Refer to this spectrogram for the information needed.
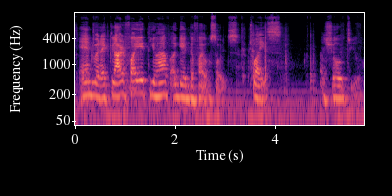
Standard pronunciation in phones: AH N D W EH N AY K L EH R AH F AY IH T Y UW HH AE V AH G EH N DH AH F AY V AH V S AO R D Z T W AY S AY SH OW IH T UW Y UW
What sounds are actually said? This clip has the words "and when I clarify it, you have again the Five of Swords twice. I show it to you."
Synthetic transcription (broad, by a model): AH N D W EH N AY K L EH R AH F AY IH T Y UW HH AE V AH G EH N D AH F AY AH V S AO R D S T W AY S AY SH OW T UW Y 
